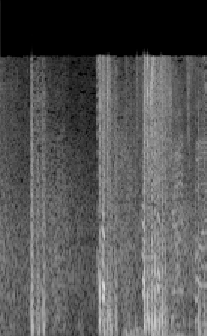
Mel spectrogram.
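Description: Short bursts of video game gunfire crack out during a team shooter session, one brief volley early then louder, denser rattling bursts that come in clusters, with faint background noise between them.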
